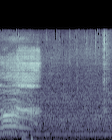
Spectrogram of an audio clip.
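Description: A person's voice gives one short, bleat-like cry, under a second long, its pitch rising at the start and then holding.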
